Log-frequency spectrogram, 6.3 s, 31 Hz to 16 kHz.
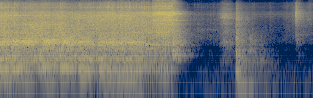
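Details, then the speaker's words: Poulan Pro 200 mph two-stroke leaf blower, non-runner, fitted with a replacement spark plug and given a start-on-spray test. Fires and buzzes hard for about three seconds on spray, then dies; spark and compression are fine, so fuel starvation from carburetor and fuel lines. "so as is the case with most of these we have a carburetor fuel issues so we're going to pull the carburetor off of this one"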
